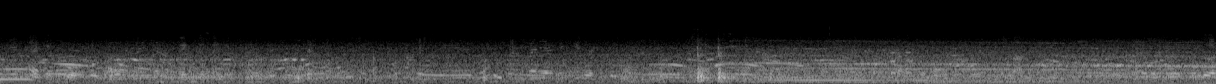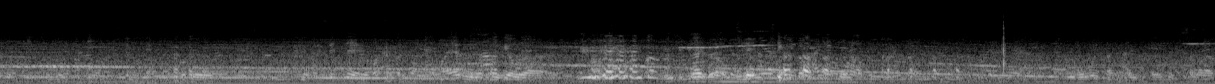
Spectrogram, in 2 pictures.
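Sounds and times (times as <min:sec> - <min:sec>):
Tokyu 2000 series train rumble between Shibuya and Azamino: 0:00.0 - 0:24.3
faint voices: 0:00.0 - 0:24.3
laughter: 0:17.8 - 0:20.4.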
